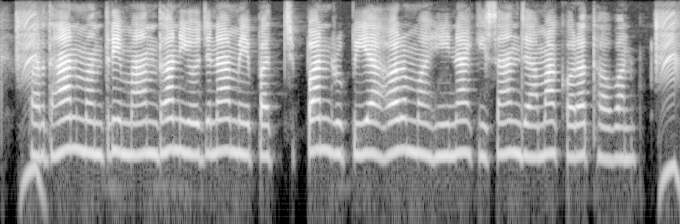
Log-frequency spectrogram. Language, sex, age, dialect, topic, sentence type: Bhojpuri, female, 25-30, Northern, agriculture, statement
